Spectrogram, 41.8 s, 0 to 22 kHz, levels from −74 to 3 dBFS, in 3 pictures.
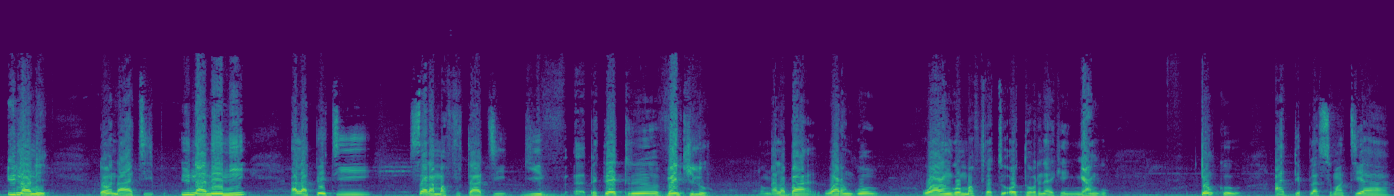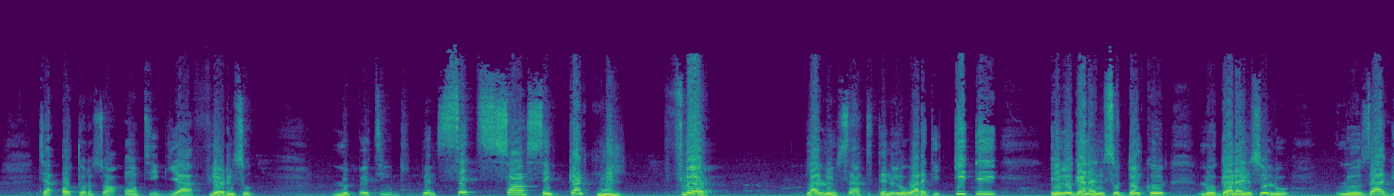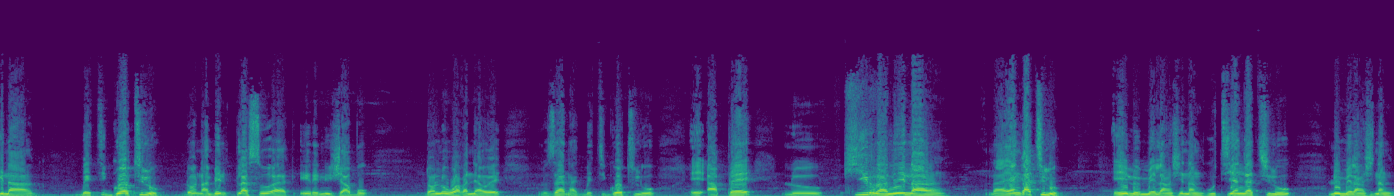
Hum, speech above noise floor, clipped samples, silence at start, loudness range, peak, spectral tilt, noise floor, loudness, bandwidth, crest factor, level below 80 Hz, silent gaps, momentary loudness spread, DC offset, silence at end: none; 23 dB; under 0.1%; 0 s; 4 LU; -4 dBFS; -5 dB/octave; -37 dBFS; -15 LUFS; 16 kHz; 12 dB; -40 dBFS; none; 12 LU; under 0.1%; 0 s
